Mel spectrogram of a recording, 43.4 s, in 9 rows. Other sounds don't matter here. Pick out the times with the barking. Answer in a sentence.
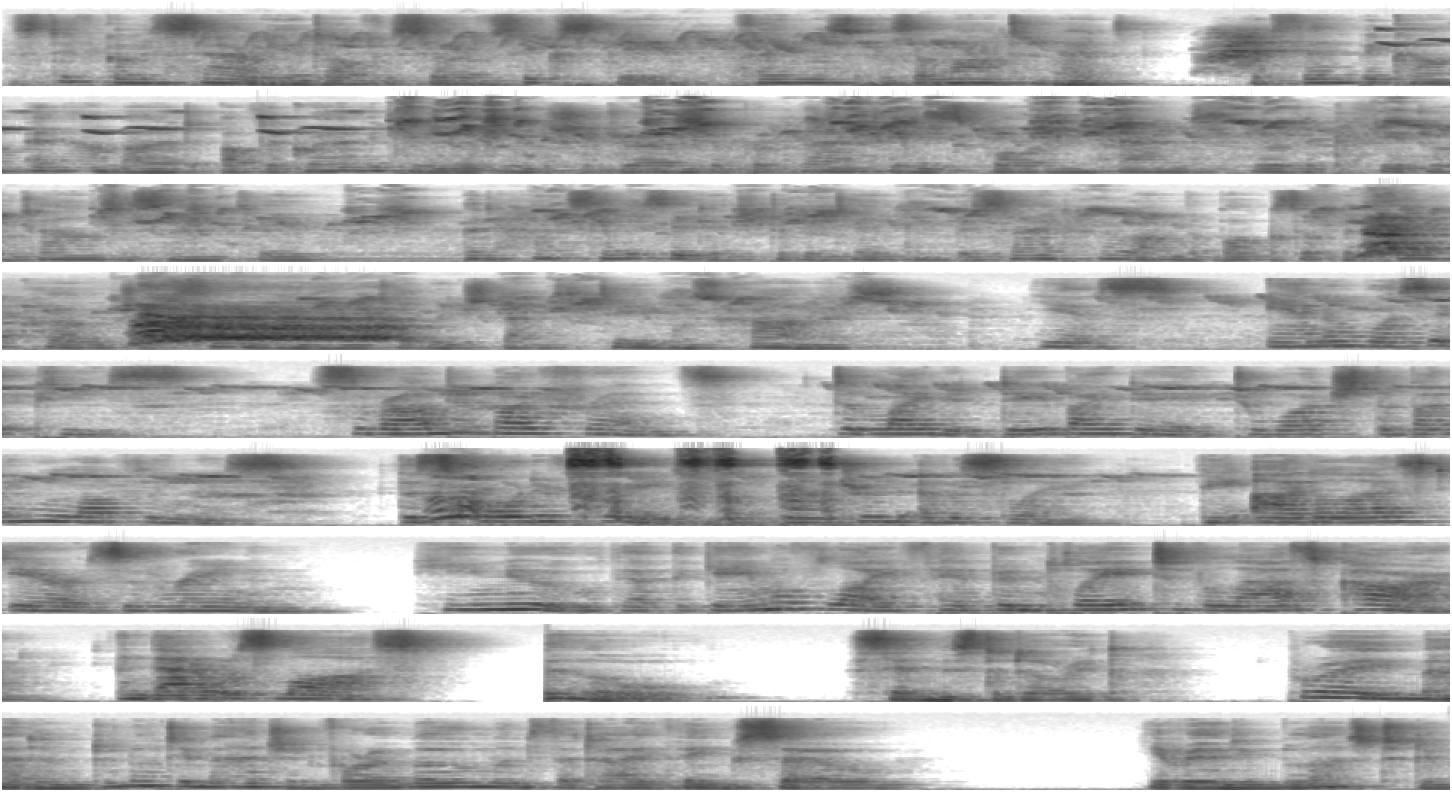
The barking can be heard from 14.2 to 15.8 s and from 25.6 to 27.1 s.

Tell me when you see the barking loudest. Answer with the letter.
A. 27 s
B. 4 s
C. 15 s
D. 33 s
C.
